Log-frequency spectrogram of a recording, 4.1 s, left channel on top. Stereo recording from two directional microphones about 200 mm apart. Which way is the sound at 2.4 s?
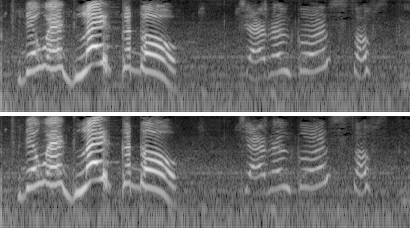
40° right (ahead or behind).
